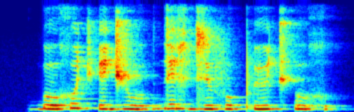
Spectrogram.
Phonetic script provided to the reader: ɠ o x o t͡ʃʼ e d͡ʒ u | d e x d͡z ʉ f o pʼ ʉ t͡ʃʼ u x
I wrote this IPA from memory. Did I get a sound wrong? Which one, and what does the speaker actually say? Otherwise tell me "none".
none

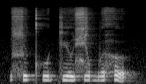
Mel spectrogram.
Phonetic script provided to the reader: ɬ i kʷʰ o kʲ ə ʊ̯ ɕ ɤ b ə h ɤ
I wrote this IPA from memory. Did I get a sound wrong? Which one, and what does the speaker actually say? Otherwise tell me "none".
o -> ɤ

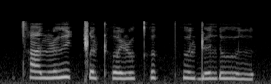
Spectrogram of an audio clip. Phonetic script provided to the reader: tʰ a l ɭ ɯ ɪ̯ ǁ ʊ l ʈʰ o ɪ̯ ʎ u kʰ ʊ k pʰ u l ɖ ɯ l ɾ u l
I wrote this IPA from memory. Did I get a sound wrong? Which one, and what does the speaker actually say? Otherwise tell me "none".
ʎ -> ɭ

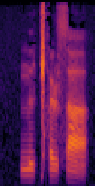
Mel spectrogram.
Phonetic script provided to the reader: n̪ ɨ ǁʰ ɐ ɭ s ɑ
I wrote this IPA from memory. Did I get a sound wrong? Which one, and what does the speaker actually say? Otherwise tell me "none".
ɑ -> a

